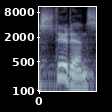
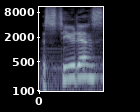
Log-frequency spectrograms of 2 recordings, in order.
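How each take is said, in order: First: It is said with an American accent. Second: It is said with a British accent.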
